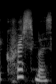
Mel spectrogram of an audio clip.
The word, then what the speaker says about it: Christmas: Of course, it's Christmas, but we don't pronounce the T inside of that. 그리스도의 날입니다. And instead we just say Christmas.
